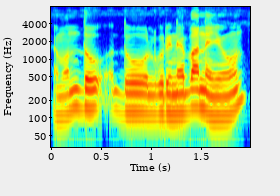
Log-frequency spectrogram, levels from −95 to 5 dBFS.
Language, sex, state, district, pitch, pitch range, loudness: Chakma, female, Tripura, Dhalai, 130 Hz, 125-150 Hz, -17 LUFS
